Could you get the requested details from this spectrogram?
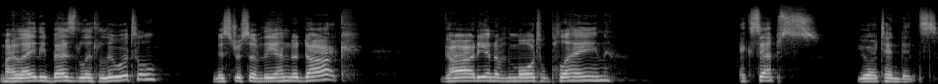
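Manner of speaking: high, ceremonial herald-style proclaiming voice. In a tabletop roleplaying podcast, a character announcing a lady's arrival, loud proclamation. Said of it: "say loudly".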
